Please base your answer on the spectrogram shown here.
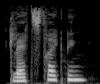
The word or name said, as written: GLATSTRIKNING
